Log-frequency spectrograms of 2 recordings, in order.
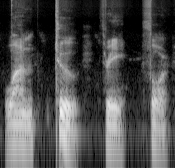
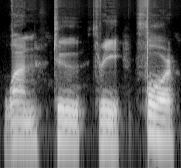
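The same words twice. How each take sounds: First: The emphasis falls on the word two. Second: The emphasis falls on the word four. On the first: "I'm going to put the emphasis on the two" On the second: "put the emphasis on the four"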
